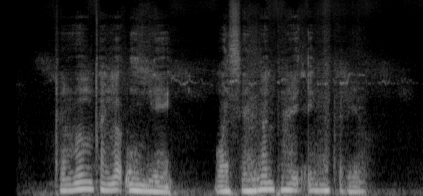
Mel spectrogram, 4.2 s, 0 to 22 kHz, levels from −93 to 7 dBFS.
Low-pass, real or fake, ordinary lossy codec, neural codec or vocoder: none; fake; none; codec, 44.1 kHz, 1.7 kbps, Pupu-Codec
